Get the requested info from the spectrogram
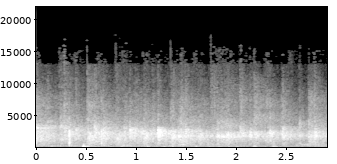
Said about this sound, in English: Hey, everyone, let's get some round of applause going, eh? Clap hands. Yeah.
